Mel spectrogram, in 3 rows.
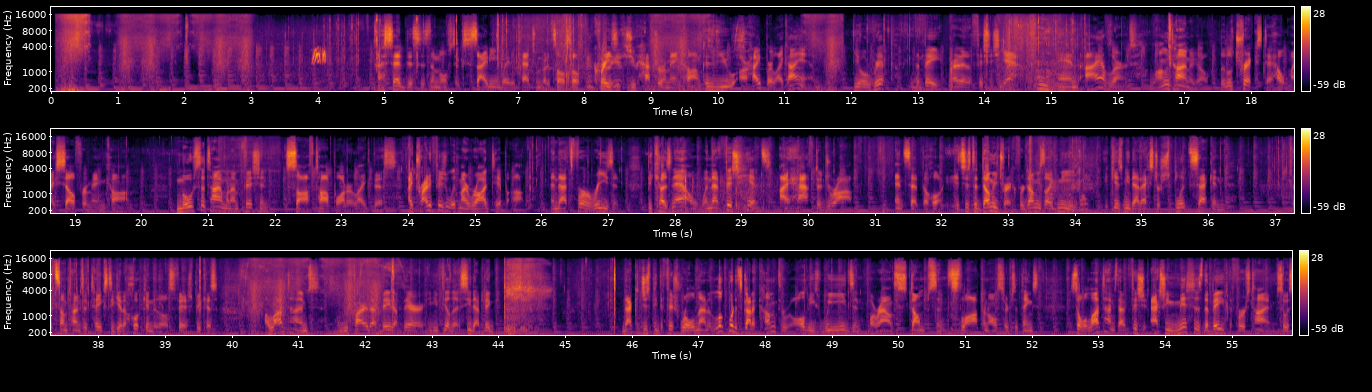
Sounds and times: Music: 0.0 - 55.9
Speech: 4.9 - 11.4, 12.0 - 19.8, 20.5 - 30.7, 31.3 - 36.4, 37.2 - 39.8, 40.5 - 44.0, 45.8 - 55.9.

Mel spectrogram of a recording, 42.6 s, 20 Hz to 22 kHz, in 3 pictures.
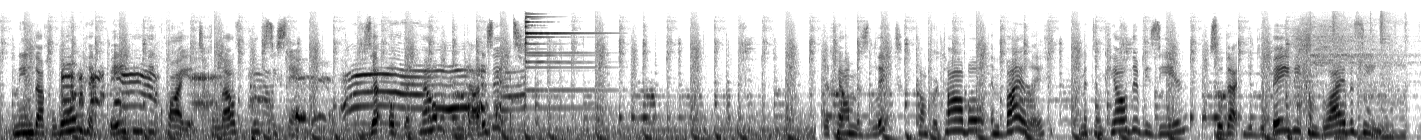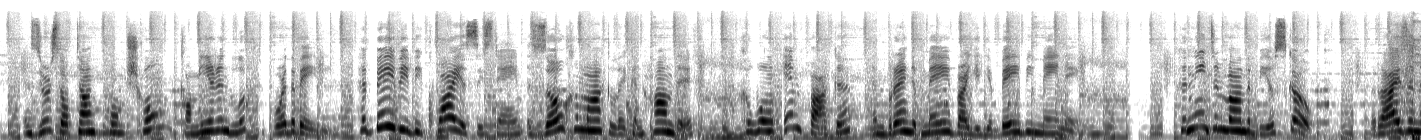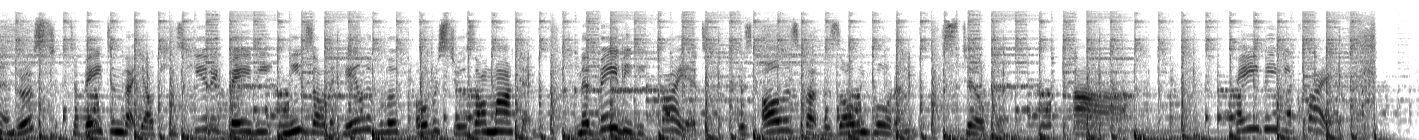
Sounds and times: Music: 0.0 - 42.6
Speech: 0.1 - 5.3, 8.2 - 25.1, 26.0 - 38.5, 39.2 - 39.8, 40.8 - 41.8
Baby cry, infant cry: 0.6 - 5.3.

